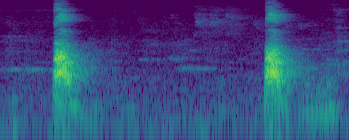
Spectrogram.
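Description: A Pomeranian gives two sharp, high-pitched yapping barks about two seconds apart.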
